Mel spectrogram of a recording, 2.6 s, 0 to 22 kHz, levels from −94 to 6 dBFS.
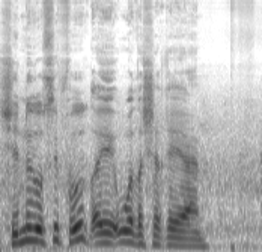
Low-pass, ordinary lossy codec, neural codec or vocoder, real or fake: none; none; none; real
